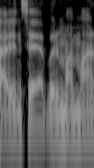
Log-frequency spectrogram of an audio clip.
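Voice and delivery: usual speaking voice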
